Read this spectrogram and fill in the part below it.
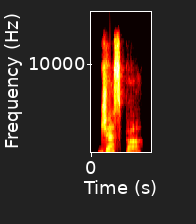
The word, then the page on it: jasper: Indian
